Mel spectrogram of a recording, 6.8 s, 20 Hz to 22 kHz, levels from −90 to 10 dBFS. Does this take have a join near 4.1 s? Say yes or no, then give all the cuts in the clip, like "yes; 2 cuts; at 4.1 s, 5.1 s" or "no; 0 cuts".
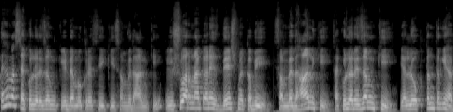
yes; 4 cuts; at 2.3 s, 4.1 s, 5.0 s, 5.9 s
